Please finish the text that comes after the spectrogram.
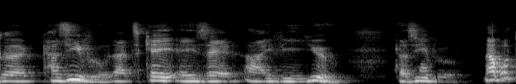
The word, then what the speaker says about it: Kazhivu: But there's also another organization, a company lurking in there somewhere called Kazivu. That's Kazivu. Kazivu. Now, what does that mean? So Kazivu is a word inspired from the language Malayalam, which is my mother tongue.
